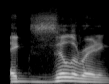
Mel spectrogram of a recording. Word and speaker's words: exhilarating: Exhilarating. H is silent. Exhilarating. There's no H.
